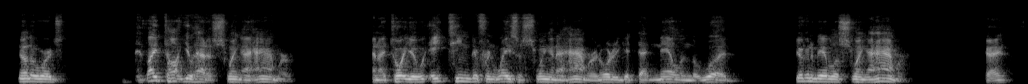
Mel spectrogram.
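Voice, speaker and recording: Talking at a very fast pace with long, frequent pauses, the speaker has a New Jersey accent and ordinary pitch variation. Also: man, medium pitch for a man. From US, New Jersey. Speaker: NLP trainer and business consultant. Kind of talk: interview in a webinar. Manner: casual, conversational.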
